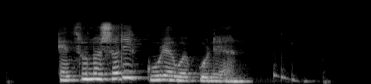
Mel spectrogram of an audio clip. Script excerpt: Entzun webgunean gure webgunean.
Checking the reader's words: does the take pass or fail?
fail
